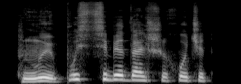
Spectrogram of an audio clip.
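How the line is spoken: Snort. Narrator (Russian): хмыкнул Эдуард Борисович

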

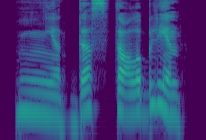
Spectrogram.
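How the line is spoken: Stubborn, through gritted teeth. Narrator (Russian): Упрямо выдохнул сквозь зубы Поликарп

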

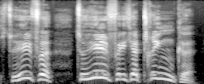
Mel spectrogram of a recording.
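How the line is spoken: Sudden scream. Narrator (German): schrie er plötzlich

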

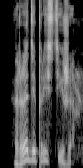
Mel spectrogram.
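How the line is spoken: Calm answer. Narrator (Russian): спокойно ответил глава клана Барнами

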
